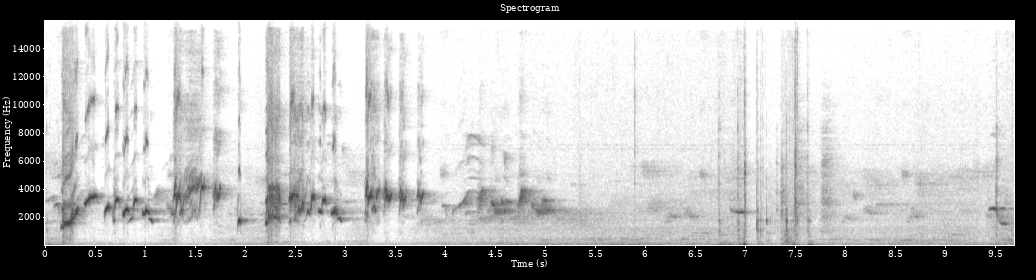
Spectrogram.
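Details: White-rumped shama in full varied song, of the kind used to excite and train other shamas: a loud burst of rapid chirps and warbled whistles for about four seconds, then near quiet with scattered faint notes and clicks.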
